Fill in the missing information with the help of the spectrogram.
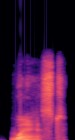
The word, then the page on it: west: British English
